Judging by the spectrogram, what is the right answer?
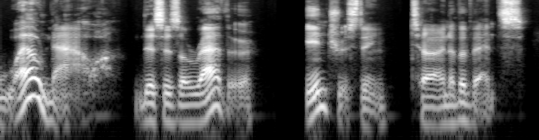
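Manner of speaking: hushed, soft, slow murmured character voice. A streamer shows a favorite character voice he does: Harley Sawyer voice. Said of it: "I do try to personate a voice".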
